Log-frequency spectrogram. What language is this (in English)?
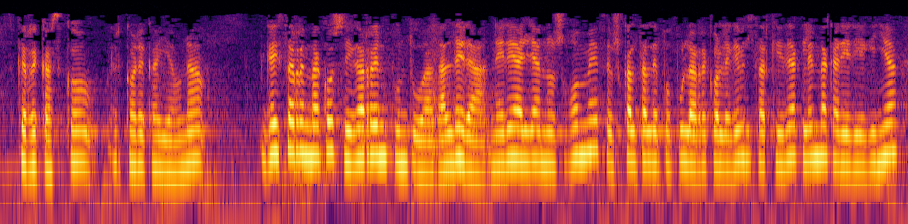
Basque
